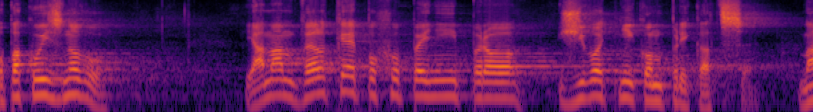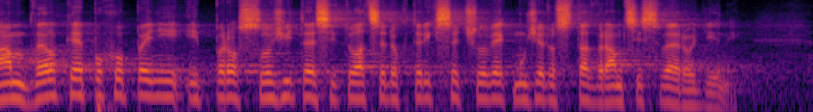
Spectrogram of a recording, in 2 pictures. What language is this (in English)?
Czech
